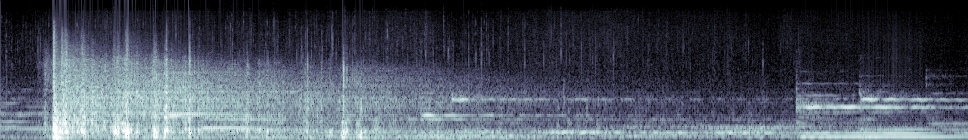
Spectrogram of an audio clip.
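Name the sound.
rolling thunder with rain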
